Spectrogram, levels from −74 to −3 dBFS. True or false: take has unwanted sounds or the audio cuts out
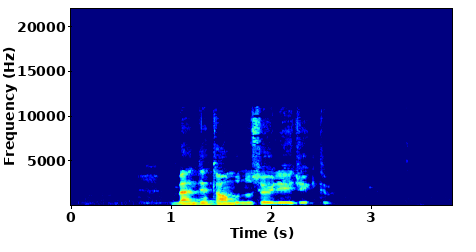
false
